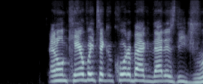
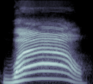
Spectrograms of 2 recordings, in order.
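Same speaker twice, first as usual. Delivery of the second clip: surprised wow; 6 semitones higher, 6 dB louder than usual. Real, not acted. Reacting to a rival pick.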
